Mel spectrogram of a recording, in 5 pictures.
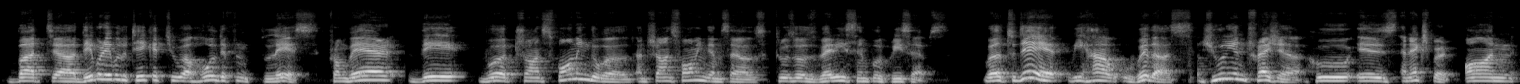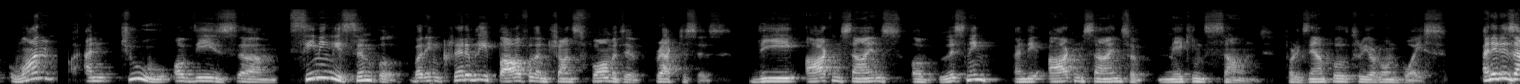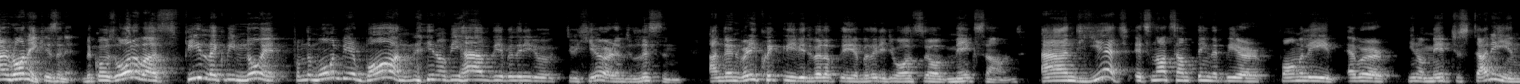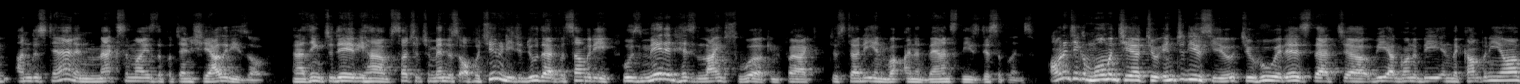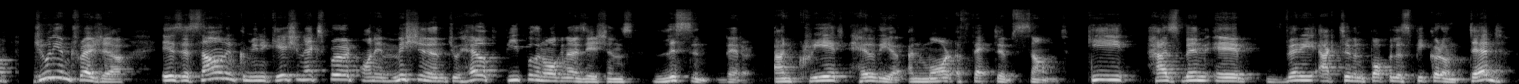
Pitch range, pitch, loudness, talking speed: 135-190 Hz, 160 Hz, -18 LUFS, 185 wpm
